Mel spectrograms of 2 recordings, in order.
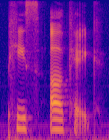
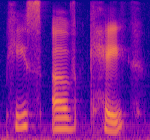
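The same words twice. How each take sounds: First: The phrase is said quickly. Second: The phrase is said slowly and carefully. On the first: "or quickly" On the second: "I'm going to read it very clearly"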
